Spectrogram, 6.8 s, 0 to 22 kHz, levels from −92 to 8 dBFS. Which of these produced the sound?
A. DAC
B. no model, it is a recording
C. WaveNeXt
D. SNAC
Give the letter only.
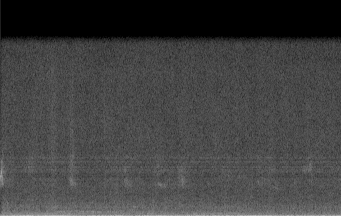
A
